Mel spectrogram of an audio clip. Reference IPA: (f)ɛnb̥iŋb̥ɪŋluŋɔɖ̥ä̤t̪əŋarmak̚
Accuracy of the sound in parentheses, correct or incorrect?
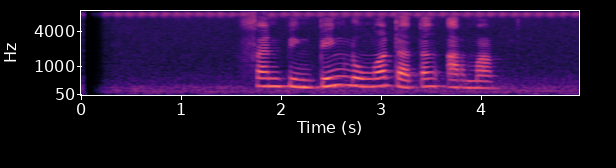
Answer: correct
